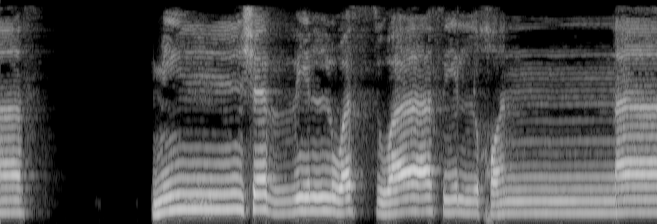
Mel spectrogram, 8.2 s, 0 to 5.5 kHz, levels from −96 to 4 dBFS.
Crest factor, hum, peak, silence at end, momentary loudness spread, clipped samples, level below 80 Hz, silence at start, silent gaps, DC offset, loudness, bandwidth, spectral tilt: 14 dB; none; -10 dBFS; 0 s; 8 LU; under 0.1%; -62 dBFS; 0 s; 0.95-1.18 s, 1.30-1.88 s; under 0.1%; -23 LUFS; 5.2 kHz; -8.5 dB/octave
